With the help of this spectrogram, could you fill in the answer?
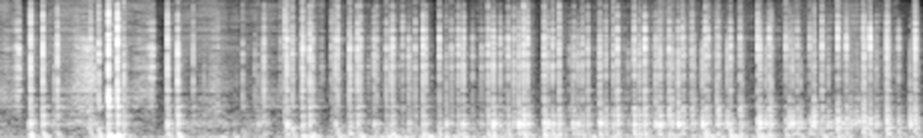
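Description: Long silver nails tap and scratch across a flat, solid black painted wooden heart plaque. Quick, dry clicks and taps mix with bright scratching strokes. Each hit dies away at once, with almost no low end.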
